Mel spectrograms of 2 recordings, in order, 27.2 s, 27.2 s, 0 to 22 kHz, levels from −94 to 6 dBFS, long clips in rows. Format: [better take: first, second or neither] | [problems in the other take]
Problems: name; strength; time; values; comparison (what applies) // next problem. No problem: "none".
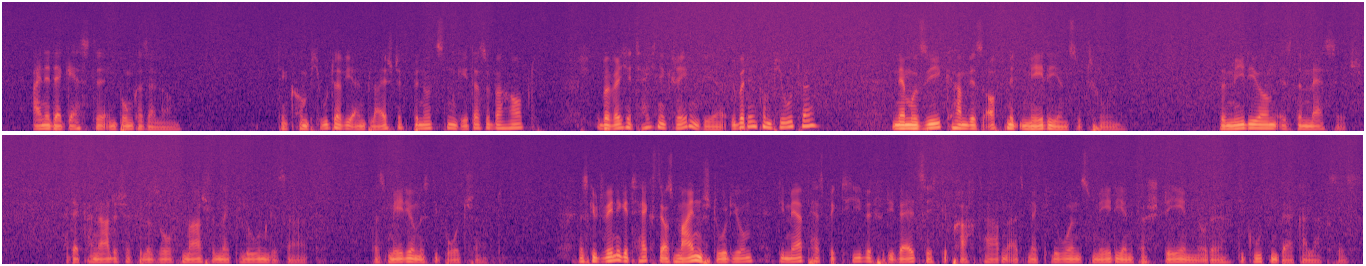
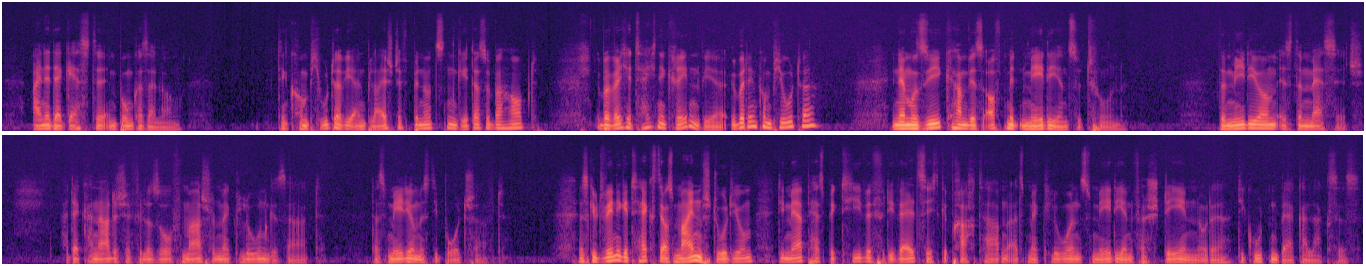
second | hiss; loud; throughout; 8 dB below the speech; faint in the second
